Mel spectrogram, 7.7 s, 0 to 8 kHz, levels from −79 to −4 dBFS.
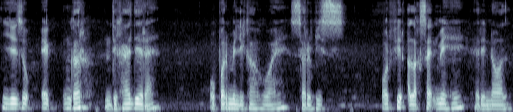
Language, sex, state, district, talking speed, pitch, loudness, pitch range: Hindi, male, Arunachal Pradesh, Papum Pare, 170 wpm, 120 Hz, -19 LUFS, 105-130 Hz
